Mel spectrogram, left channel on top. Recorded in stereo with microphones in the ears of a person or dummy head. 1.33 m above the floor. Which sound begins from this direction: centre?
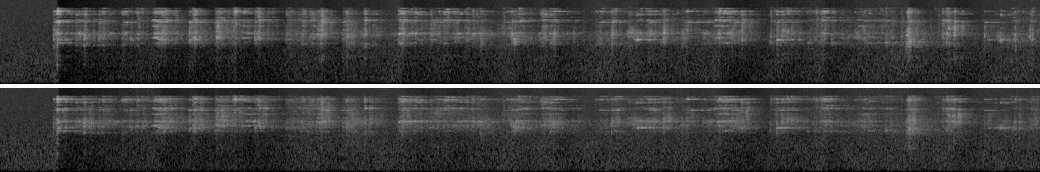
Keys jangling, at 0.5 s.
